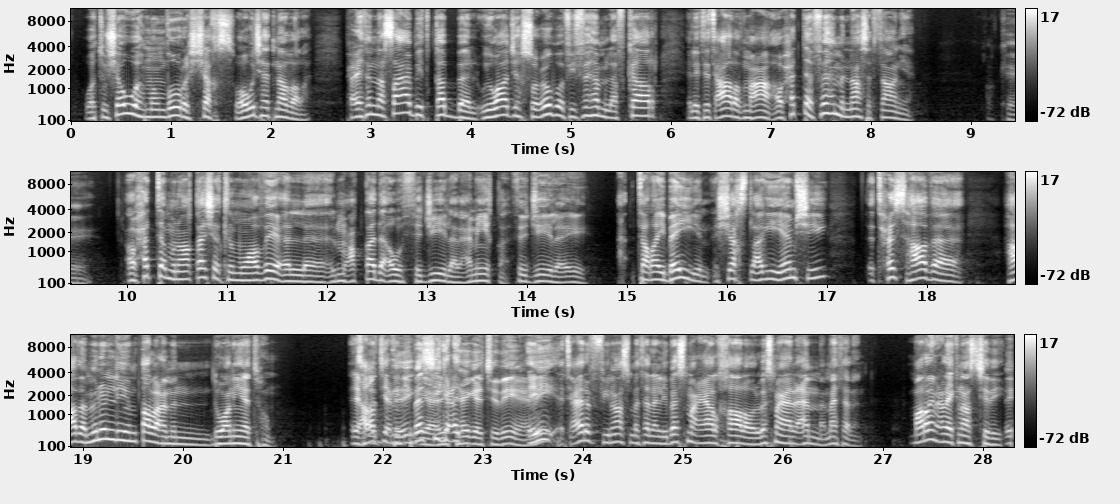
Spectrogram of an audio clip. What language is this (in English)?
Arabic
